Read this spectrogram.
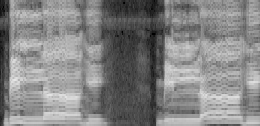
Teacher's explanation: زبان کے باریک کنارے کو اوپر والے دانتوں کے مسوڑوں سے لگا کر باریک آواز میں پڑھیں گے. اور لام کے اوپر کھڑا زبر ہے، ایک الف کے برابر لمبا کر کے پڑھیں گے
